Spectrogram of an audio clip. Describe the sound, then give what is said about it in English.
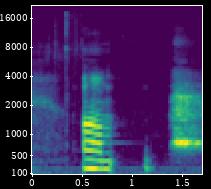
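A dog barks in the background, a few sharp yelps under a person talking. “I don't know if you can hear her barking in the back.”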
